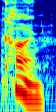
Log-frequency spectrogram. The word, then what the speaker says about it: chyme: I believe it has a Greek origin, and that's why it's pronounced chyme.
